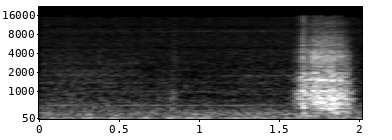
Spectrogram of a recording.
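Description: Quiet room tone, then one short breathy burst of noise near the end, like a person's exhale.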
